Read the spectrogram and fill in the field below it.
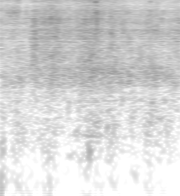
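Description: Wind and water around a sailing boat under way in a good, sometimes gusting wind, a steady rushing wash with buffeting wind noise, brief and continuous, no voices.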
